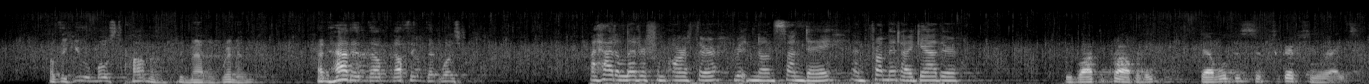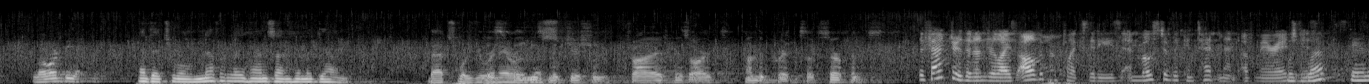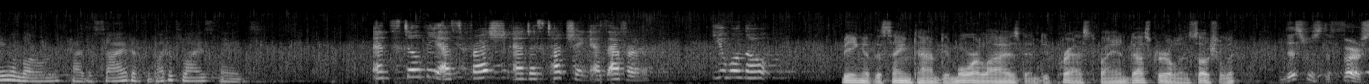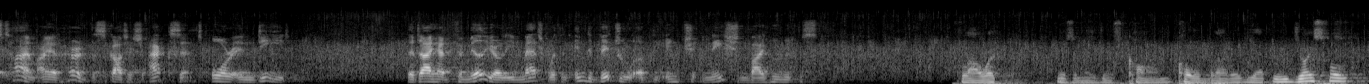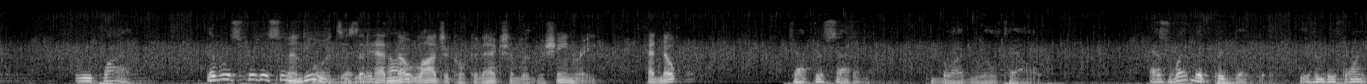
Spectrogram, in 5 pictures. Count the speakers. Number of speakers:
ten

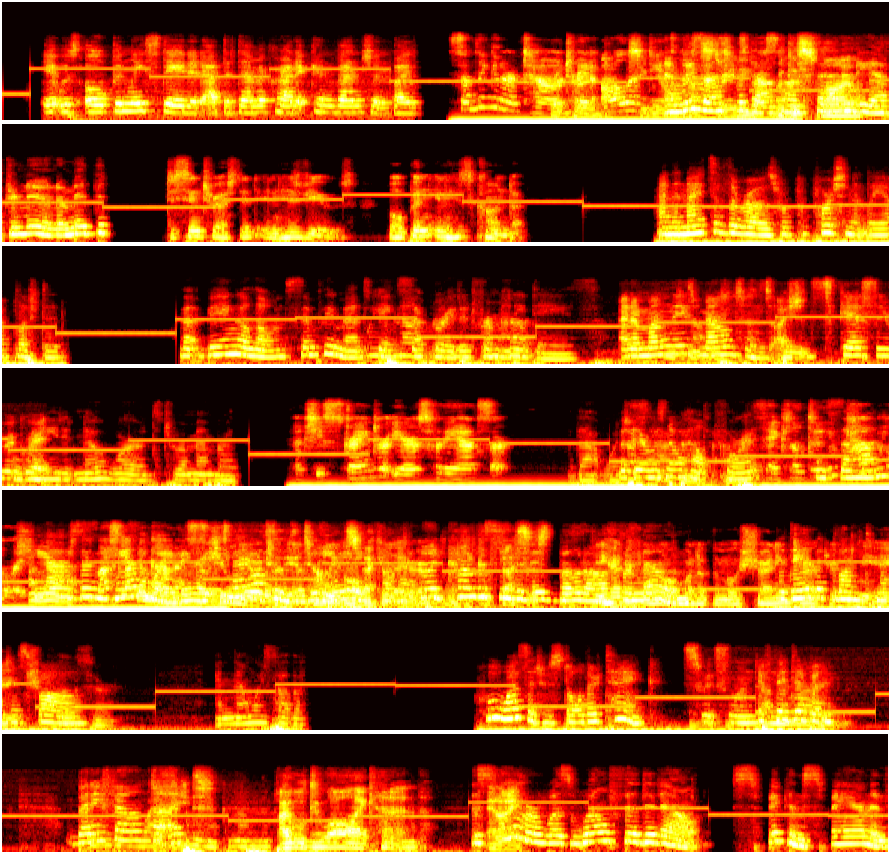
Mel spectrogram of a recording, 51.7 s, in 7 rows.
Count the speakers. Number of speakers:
nine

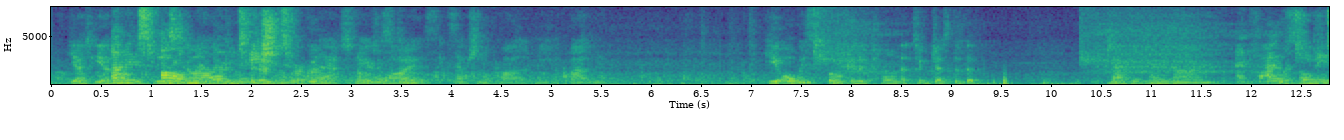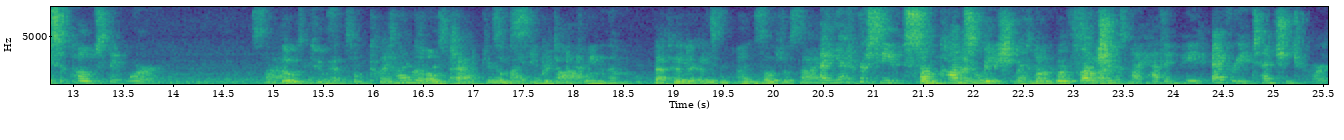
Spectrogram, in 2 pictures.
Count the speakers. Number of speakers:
three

